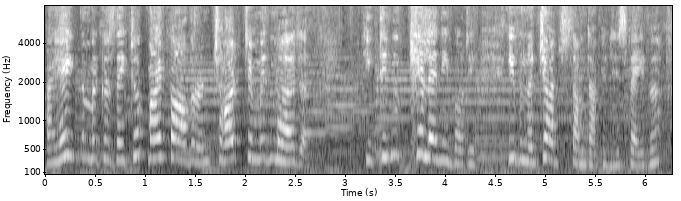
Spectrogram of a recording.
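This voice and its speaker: A woman's voice: sits high, fast, music in the background, close to an everyday voice, low-quality recording. A woman playing an anxious young woman on the run, earnest and pleading, in a vintage radio detective drama. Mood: distressed, defensive.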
